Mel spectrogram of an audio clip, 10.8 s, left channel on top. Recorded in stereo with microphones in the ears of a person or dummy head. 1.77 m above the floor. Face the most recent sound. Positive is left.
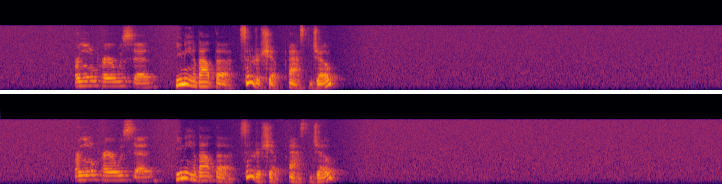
turn(degrees=65)  # may be behind; listen again after turning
